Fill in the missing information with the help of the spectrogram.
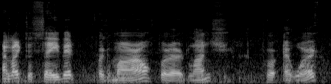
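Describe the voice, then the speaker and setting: This is mukbang eating commentary from a man in his parked van, who chats unhurriedly and describes his food closely. He speaks at a normal speed in a lowish voice over a noisy background.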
